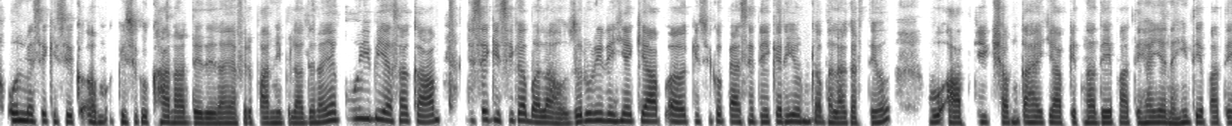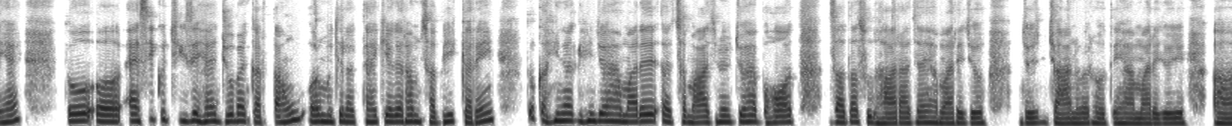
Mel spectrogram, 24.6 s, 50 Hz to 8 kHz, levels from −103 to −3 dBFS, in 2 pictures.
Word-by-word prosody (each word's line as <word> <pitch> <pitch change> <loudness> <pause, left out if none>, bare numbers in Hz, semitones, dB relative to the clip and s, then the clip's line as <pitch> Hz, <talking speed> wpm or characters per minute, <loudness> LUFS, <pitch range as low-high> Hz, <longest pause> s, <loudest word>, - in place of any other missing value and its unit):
उनमें 180 -1 +6
से 170 - +1
किसी 155 -2 -2
को - - -1
अम, 135 +1 -2 0.2
किसी 145 0 -1
को 145 - 0
खाना 130 -2 +2
दे 125 -1 +5
देना 120 0 +2
या 120 -1 +1
फिर 135 0 -2
पानी 125 0 +1
पिला 125 0 0
देना 135 +1 +1
या 185 +4 +4
कोई 225 0 0
भी 215 -3 +2
ऐसा 170 0 +1
काम, 150 +4 +2 0.3
जिससे 185 +3 0
किसी 185 -2 -3
का 180 - +3
भला 135 -2 +3
हो। 115 -1 0
ज़रूरी 175 +8 +2
नहीं 170 0 +2
है 165 - +3
कि 170 - +1
आप 160 0 +3
अ, 150 -1 +4
किसी 155 0 -9
को 160 - +1
पैसे 150 +1 0
देकर 150 +1 -2
ही 160 - +3
उनका 150 0 0
भला 125 -1 +2
करते 125 +1 -4
हों। 140 +9 +2 0.4
वो 150 - +3
आपकी 135 +2 0
क्षमता 140 +1 -1
है 135 -1 +1
कि 140 - -3
आप 130 -1 +2
कितना 130 -1 0
दे 135 - +5
पाते 130 0 -2
हैं 135 +1 +2
या 135 0 +2
नहीं 120 +3 +1
दे 140 - +2
पाते 130 0 -2
हैं। 150 +5 +2 0.5
तो 170 +1 +3
अ, 155 0 +2
ऐसी 200 +6 -2
कुछ 200 - -4
चीज़ें 175 0 +1
हैं, 160 +2 +2
जो 160 +1 0
मैं 170 - +2
करता 140 0 -2
हूँ 170 +8 +2
और 155 0 +3
मुझे 155 0 +1
लगता 150 0 -2
है 145 - +1
कि 155 - +1
अगर 155 0 +2
हम 155 0 +2
सभी 135 +4 0
करें, 140 +7 +1 0.4
तो - - -1
कहीं 175 +2 +2
न 175 - +3
कहीं 170 +1 +1
जो 170 0 +2
है, 165 - +2
हमारे 155 +1 +2
अ, 160 -2 -1
समाज 140 -2 0
में 150 0 +2
जो 155 - +1
है, 155 - +2
बहुत 140 +3 +1 0.4
ज़्यादा 140 +1 +1
सुधार 120 -2 0
आ 125 - +1
जाए। 130 0 +1
हमारे 120 -1 0
जो 125 - +2 0.4
जो 125 -1 +1 0.2
जानवर 120 +1 +1
होते 120 0 -2
हैं, 120 - +1
हमारे 115 0 0
जो 120 +1 +1
ये 120 +1 +2
अ, 120 - -6
145 Hz, 245 wpm, -22 LUFS, 130-160 Hz, 0.5 s, उनमें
